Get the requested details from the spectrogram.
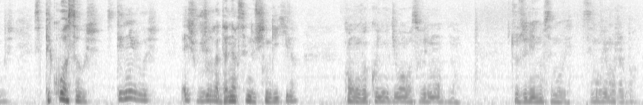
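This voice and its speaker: A young man giving casual reaction commentary to his viewers, slangy and excitable, his voice jumping high and loud when he is shocked. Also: slight background noise. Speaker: anime reaction YouTuber.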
